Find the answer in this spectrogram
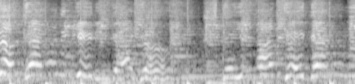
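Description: Female voice singing a trot song live with strong vibrato over a pop backing track with a steady drum beat.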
